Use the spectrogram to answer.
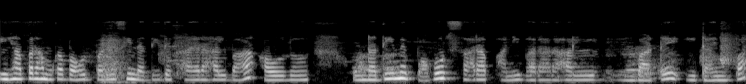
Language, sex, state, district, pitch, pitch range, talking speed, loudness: Bhojpuri, female, Uttar Pradesh, Ghazipur, 215 Hz, 205-245 Hz, 185 wpm, -18 LUFS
